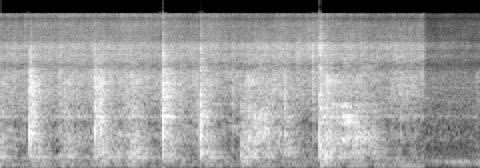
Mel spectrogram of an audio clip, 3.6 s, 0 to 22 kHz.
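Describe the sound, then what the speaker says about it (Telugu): Green chillies and ginger garlic paste fry in hot oil for an Andhra-style nethili fish curry, a steady sizzle broken by about six sharp stirring scrapes before it quietens at the end. "ఇప్పుడు ఈ 3 పదార్థాలు వేసుకొని పచ్చివాసన పోయినంత వరకు కూడా మనం వేగించుకోవాలి."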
